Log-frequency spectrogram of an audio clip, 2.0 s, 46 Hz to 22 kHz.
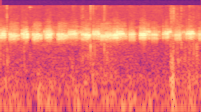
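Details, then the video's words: Frog chorus of rapid, pulsing high trills merging into a continuous shrill drone, heard at night while searching for reptiles in Australia, with roads still around 30 degrees; frog. "You can hear the frogs."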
